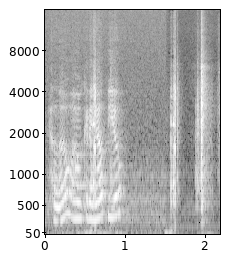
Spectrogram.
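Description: A young woman talks on a phone.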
